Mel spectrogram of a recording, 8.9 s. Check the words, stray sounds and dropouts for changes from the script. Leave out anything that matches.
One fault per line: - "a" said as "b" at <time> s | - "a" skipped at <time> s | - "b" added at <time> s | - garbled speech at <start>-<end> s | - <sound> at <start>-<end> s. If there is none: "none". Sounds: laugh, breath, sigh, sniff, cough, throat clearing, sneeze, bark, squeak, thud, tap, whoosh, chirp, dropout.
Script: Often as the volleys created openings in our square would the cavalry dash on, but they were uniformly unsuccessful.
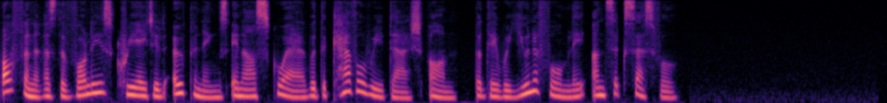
- "would" said as "with" at 3.0 s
